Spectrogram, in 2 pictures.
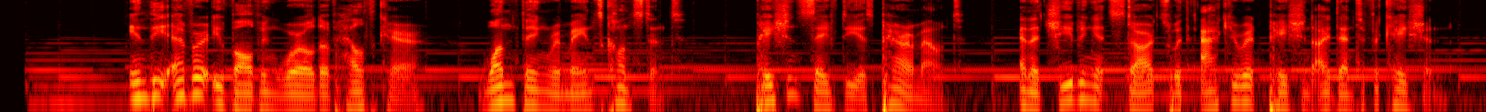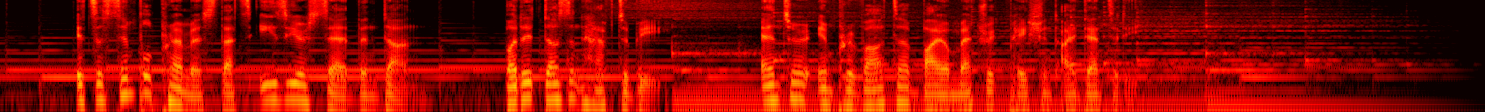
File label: English VO; BPI Overview video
